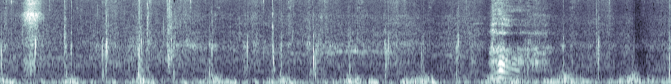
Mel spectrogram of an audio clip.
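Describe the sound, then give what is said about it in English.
Footfalls of people running slowly on a long run thud in a steady, even rhythm, low and dull, continuing without a break over a constant background rush. “Remember, this is a long run. You can run slow. I am running slow. Oh, not as slow as me. You gotta run my pace.”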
